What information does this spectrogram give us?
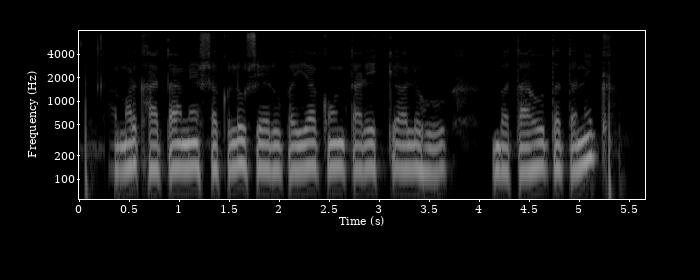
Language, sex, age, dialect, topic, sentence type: Magahi, male, 25-30, Western, banking, question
